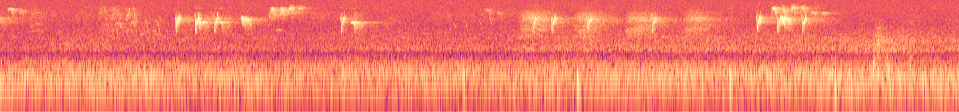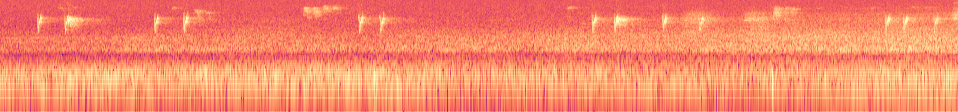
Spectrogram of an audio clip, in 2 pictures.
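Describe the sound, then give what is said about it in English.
A wild bird calls loudly, along with decoys, repeatedly in quick bursts of high, chirping notes, returning every few seconds over a steady background hiss and a low droning hum. No one speaks. “Wild bird's calling loud now, as well as the decoys.”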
